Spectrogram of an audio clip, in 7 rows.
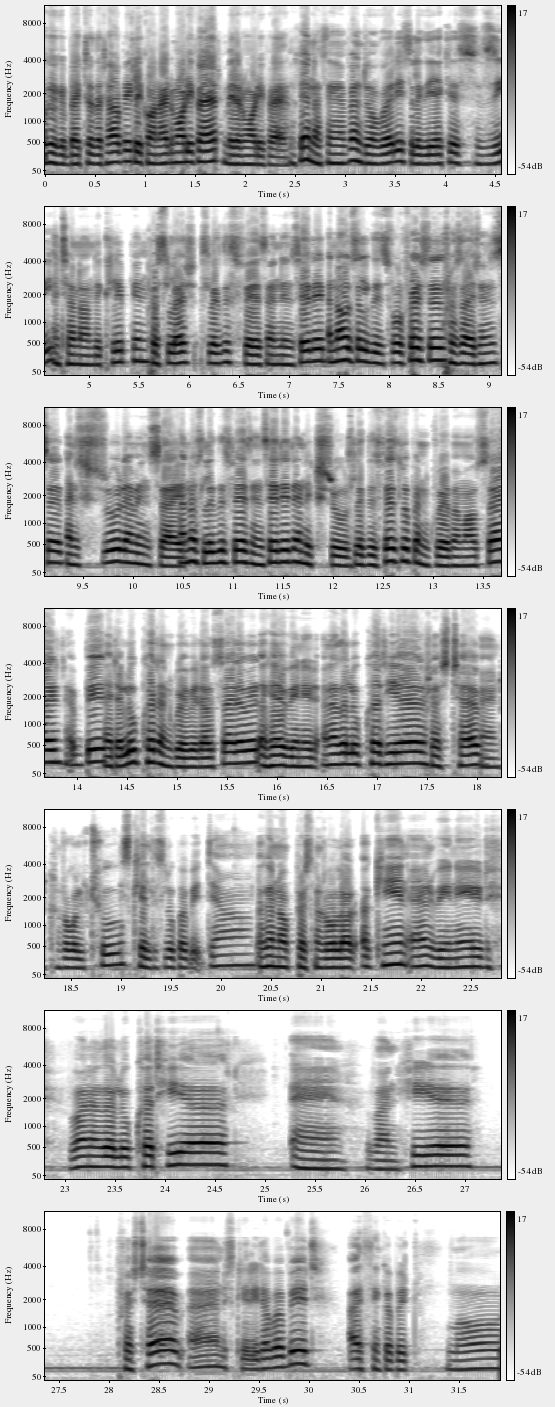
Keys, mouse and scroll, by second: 0.5-0.9 drag, 1.9-3.5 middle drag, 3.5 click, 3.9 click, 4.8 click, 5.3 /, 5.8 3, 5.9 click, 7.1 click, 7.5 shift+click, 8.2 middle click, 8.8 KP_Decimal, 9.5 e, 10.1 click, 10.8 e, 11.6 3, 12.0 alt+click, 12.3 g, 13.9 ctrl+r, 14.9 Tab, 14.9 scroll down 2, 15.0-15.7 middle drag, 15.7 Tab, 16.1 ctrl+r, 17.6 Tab, 18.2 ctrl+3, 18.5 Tab, 18.9-20.1 middle drag, 20.1 s, 20.4-20.8 scroll up 3, 20.8 middle click, 21.3 scroll up 2, 21.4 middle click, 21.6 ctrl+r, 25.1 scroll down 2, 25.2 middle click, 25.4 ctrl+r, 26.7 middle click, 27.4 Tab, 27.6 middle click, 28.4 s, 29.3 a, 29.5 scroll down 1, 29.6-31.3 middle drag, 31.3 click, 31.6 s.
